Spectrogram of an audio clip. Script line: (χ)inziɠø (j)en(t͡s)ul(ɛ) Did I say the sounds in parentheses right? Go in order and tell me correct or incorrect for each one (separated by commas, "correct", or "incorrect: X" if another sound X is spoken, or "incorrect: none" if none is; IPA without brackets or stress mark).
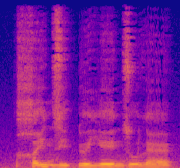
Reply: correct, correct, incorrect: z, incorrect: æ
